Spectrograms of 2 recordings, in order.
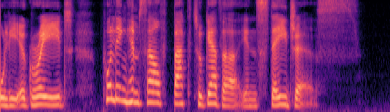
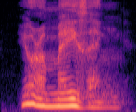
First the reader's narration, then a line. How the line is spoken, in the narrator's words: Crowley whispered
